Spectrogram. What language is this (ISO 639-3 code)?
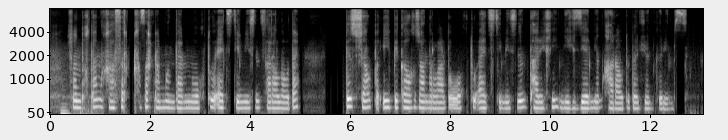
kaz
